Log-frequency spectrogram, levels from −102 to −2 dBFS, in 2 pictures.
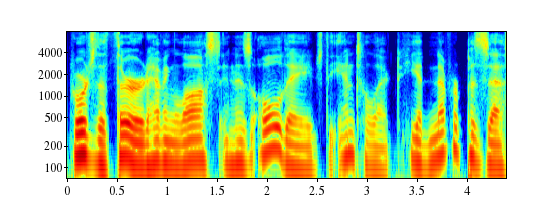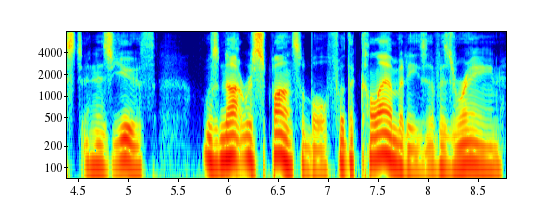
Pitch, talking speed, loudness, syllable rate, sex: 115 Hz, 185 wpm, -20 LUFS, 5.1 syllables/s, male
